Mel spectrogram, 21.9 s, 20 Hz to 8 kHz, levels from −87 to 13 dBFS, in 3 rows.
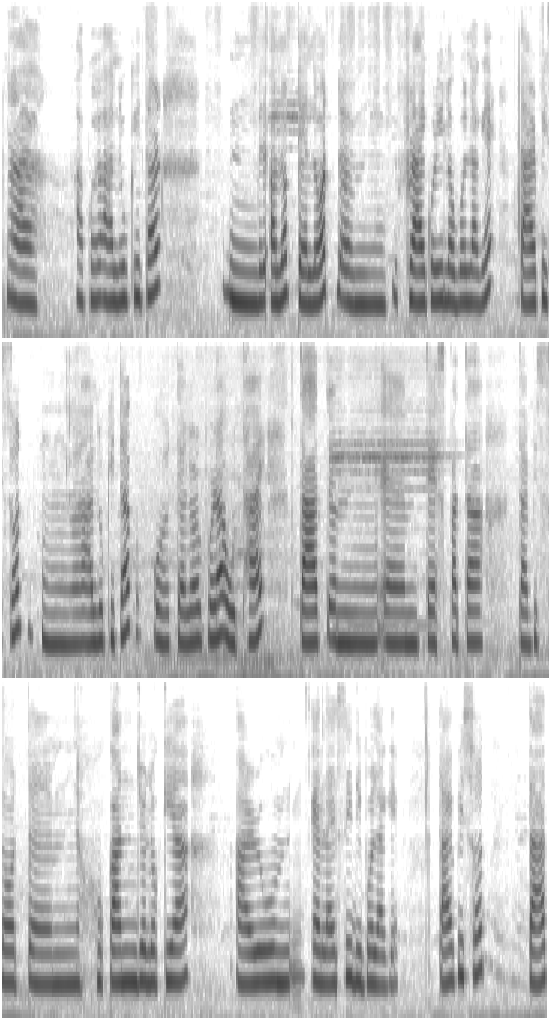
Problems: constant background noise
